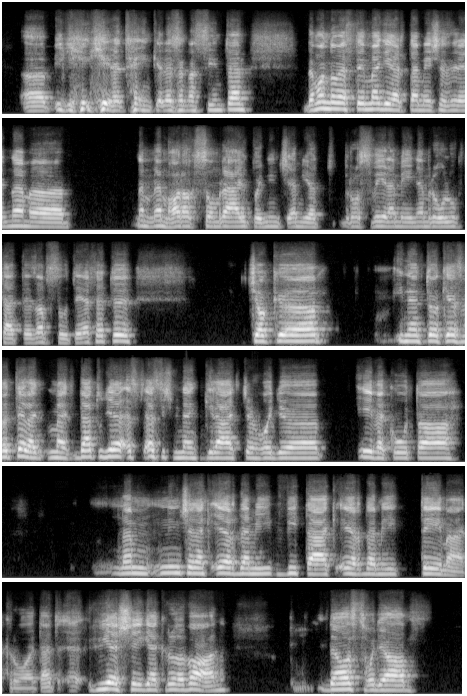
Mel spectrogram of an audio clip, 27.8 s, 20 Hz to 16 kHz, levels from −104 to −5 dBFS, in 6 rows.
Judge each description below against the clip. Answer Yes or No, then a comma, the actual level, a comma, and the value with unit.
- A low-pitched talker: No, medium, 170 Hz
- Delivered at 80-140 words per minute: Yes, average, 120 wpm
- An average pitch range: Yes, average, 3.5 semitones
